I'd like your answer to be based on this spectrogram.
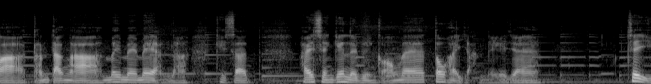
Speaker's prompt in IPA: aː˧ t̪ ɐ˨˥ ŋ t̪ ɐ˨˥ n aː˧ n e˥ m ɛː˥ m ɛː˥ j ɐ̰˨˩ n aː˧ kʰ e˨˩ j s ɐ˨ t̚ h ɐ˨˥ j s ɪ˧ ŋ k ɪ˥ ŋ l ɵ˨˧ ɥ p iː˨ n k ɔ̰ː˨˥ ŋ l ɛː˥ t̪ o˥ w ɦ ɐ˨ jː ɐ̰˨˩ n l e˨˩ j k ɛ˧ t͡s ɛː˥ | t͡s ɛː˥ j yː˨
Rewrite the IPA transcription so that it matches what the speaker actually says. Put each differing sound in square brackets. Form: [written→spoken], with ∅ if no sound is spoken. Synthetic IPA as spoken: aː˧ t̪ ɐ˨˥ ŋ t̪ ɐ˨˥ [n→ŋ] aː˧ [n→m] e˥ m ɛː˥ m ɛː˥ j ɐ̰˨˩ n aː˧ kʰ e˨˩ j s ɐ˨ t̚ h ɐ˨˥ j s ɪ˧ ŋ k ɪ˥ ŋ l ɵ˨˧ ɥ p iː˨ n k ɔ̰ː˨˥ ŋ l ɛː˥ t̪ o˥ w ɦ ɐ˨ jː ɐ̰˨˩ n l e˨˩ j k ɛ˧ t͡s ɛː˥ | t͡s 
